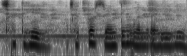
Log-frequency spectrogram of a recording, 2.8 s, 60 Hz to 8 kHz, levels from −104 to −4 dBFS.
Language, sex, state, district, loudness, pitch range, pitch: Hindi, female, Madhya Pradesh, Bhopal, -18 LUFS, 150-170 Hz, 155 Hz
